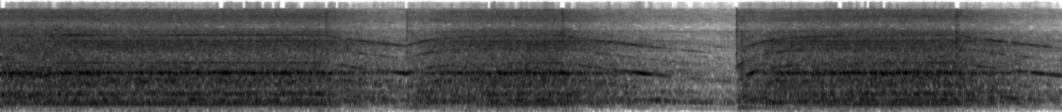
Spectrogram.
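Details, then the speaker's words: Hoover vacuum from the tip with good suction. Loud, high motor whine on startup that holds, sinks, then climbs again on restart. The owner suspects dry motor bearings and plans to grease the motor. "that seems to be working it's a bit loud on star top it sort of bounces Hynix or zeroes whiny so I'll have a look at the motor and grease it"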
